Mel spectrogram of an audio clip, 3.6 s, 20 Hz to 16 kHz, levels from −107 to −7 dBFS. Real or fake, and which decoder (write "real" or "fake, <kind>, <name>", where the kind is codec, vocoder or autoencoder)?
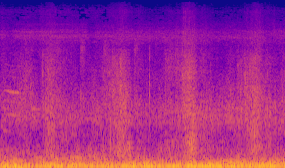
real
